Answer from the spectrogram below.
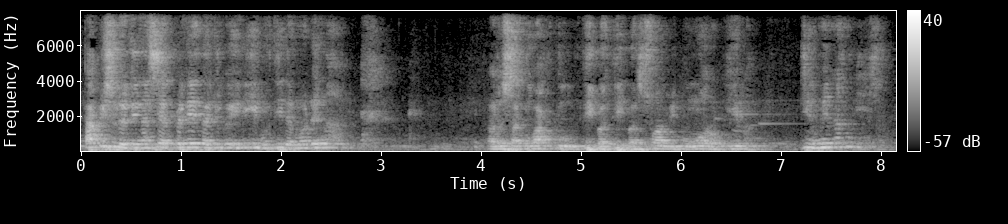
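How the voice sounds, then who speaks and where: A man's voice: sits high, steady tone, fairly quick, background noise. A male pastor with a Kupang Malay accent preaching a humorous funeral sermon, telling jokes, acting out voices and calling for amens. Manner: joking storyteller acting out quoted voices, calls for amens. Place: funeral tent. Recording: roomy sound from a distant mic.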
